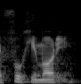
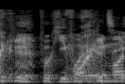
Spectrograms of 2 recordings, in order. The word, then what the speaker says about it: Fujimori: But it's a J in there, and you pronounce it with the H sound. Fujimori.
